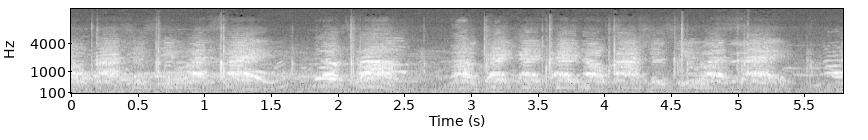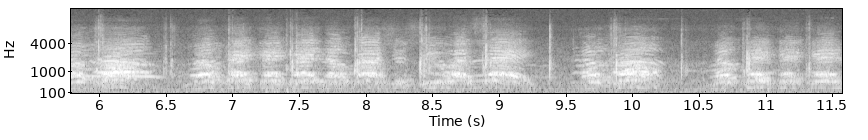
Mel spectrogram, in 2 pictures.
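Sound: protesters shouting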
